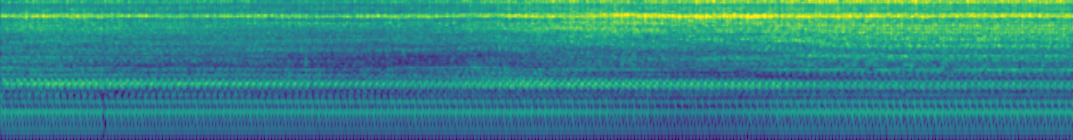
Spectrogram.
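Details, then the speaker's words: Rare factory-built Cub Cadet garden tractor at idle; fast loose rattle about two per second tied to engine rhythm from the PTO clutch counterweight disc flopping, needs tightening; PTO clutch counterweight disc rattle. "that rattling noise you hear is that counterweight disc on the pto clutch rattling i gotta i gotta tighten that up it's not supposed to flop around"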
